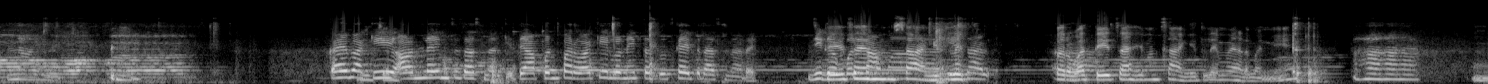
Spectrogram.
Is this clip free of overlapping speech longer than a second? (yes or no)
no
